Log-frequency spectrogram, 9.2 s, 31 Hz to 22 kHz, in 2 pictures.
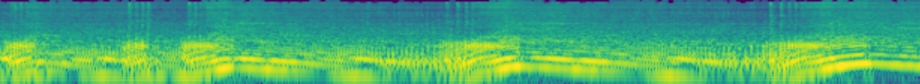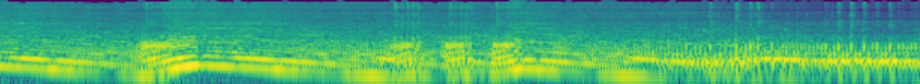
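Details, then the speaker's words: Farmertec 288 kit chainsaw, after an earlier flywheel came off: revs rise and sag every couple of seconds, it won't idle or take throttle even on choke/fast idle. Hunting and bogging; massive air leak suspected. "It was idling, it started racing, going down, racing, going down. Then it wouldn't idle. Then it was all of a sudden pig rich. It's like this thing has a leak."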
